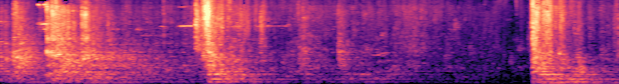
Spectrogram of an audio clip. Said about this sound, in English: The fishing vessel Sea Hound docks at the Chatham Fish Pier on Cape Cod, Massachusetts, to unload her catch as a huge steel bucket swings down onto her deck.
